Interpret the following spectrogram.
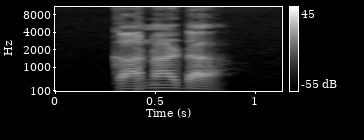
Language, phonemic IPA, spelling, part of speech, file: Bengali, /ka.na.ɖa/, কানাডা, proper noun, LL-Q9610 (ben)-কানাডা.wav
- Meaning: Canada (a country in North America)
